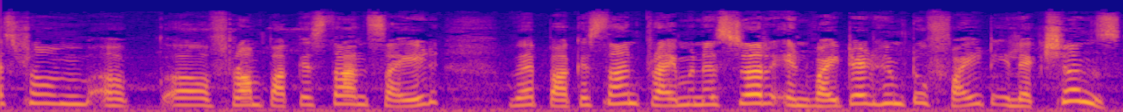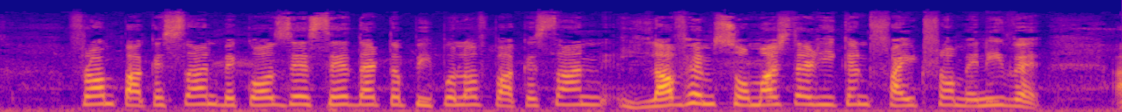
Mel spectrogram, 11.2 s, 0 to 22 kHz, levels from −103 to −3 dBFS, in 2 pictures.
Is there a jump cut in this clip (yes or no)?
no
